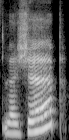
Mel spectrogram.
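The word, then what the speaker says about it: La Gerbe: So, this piece here is called uh I'm going to try and pronounce it in French, leerb, which basically means the sheath um or a bouquet.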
